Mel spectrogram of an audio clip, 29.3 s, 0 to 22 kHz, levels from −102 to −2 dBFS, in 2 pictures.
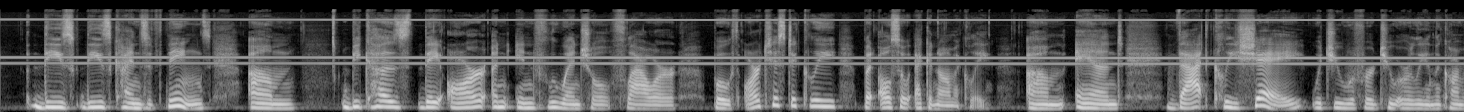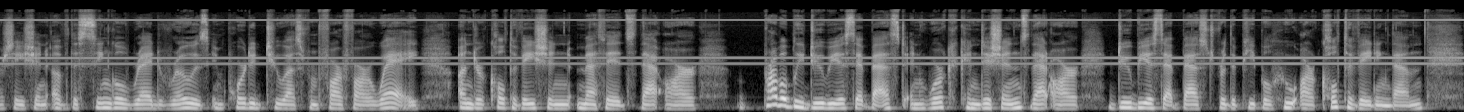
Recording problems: high-pitched whine; loud; throughout; 2.5 kHz, 8 dB below the speech

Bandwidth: 15 kHz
